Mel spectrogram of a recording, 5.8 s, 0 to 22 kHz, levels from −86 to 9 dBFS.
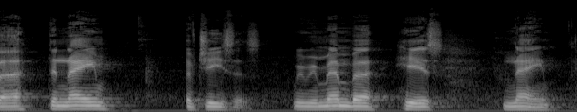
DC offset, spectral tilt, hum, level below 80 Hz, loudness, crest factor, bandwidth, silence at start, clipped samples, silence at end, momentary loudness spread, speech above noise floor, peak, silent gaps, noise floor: under 0.1%; -5.5 dB/octave; none; -62 dBFS; -30 LUFS; 20 dB; 13 kHz; 0 s; under 0.1%; 0.25 s; 16 LU; 30 dB; -12 dBFS; none; -60 dBFS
